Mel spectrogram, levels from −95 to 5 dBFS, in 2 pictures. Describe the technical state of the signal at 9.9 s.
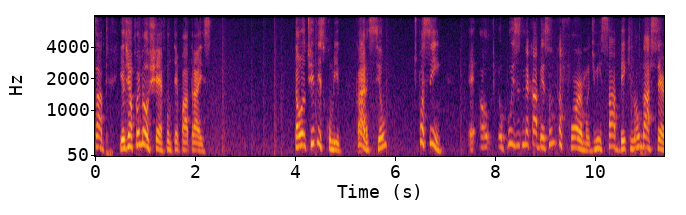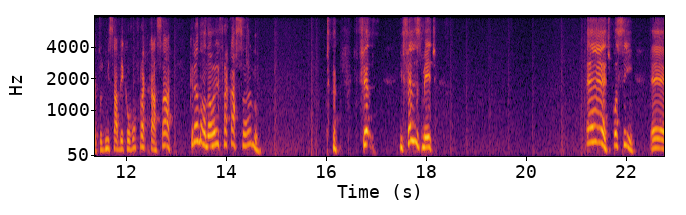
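At 9.9 s the speech is intact, with no dropout, glitch or distortion, only the steady band limit of the call codec, which leaves nothing above 8 kHz as G.722 does.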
